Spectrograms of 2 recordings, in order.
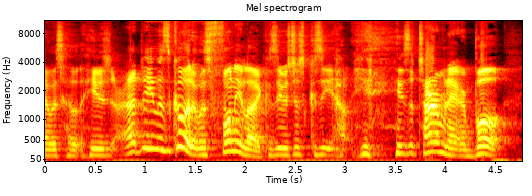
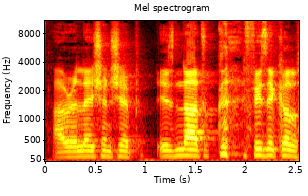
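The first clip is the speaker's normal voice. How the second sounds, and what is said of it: Austrian-accented Terminator impression. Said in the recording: “That's a good accent. Very good. I was like I was in Austria.”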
